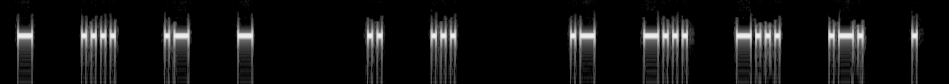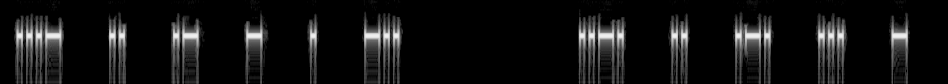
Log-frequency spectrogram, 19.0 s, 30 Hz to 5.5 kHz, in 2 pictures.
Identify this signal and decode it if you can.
Morse code, heard as a keyed tone, about 25 wpm, spaced as for 13 wpm, 600 Hz. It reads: THAT IS ABBREVIATED FIRST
